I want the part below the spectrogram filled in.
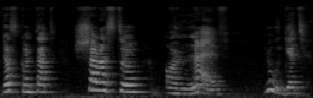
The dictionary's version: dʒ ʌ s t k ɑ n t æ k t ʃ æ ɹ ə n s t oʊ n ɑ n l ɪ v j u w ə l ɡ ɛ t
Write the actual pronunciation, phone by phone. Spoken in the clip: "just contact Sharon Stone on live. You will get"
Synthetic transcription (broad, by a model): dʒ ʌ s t k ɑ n t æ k t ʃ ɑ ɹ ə s t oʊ ɑ n l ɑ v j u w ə ɡ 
